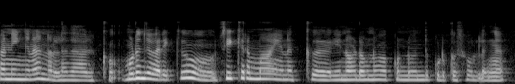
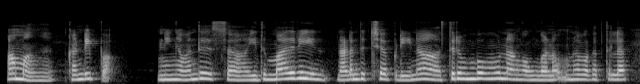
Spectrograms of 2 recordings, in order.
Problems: none marked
